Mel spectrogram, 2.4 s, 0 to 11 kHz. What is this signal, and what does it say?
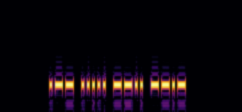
Morse code, heard as a keyed tone, about 46 wpm, 700 Hz. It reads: W5ZQ
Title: USA Call Signs - 4 Characters - 45wpm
